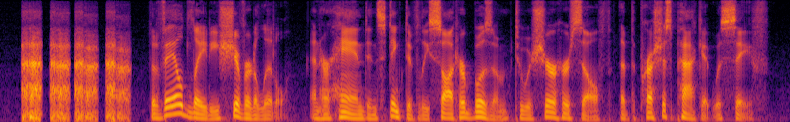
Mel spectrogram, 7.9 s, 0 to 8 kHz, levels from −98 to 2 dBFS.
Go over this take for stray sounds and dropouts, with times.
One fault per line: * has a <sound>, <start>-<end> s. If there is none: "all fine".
* has a laugh, 0.2-1.3 s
